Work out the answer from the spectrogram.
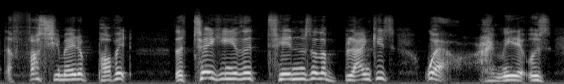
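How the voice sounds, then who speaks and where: A woman's voice: on the high side, normal speed, no echo, natural voice. A woman playing a clever, polite, eager schoolboy detective in a dramatised children's audiobook. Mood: modestly pleased. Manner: polite, explanatory, modest, slightly hesitant. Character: bright, eager, clever boy detective named Fatty.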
